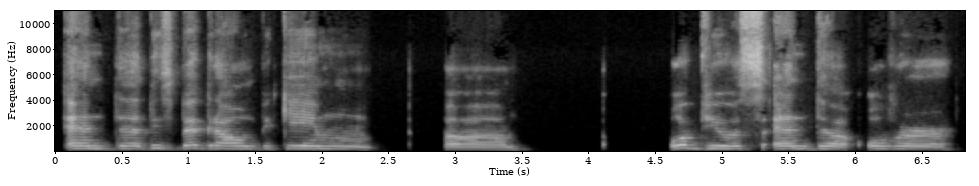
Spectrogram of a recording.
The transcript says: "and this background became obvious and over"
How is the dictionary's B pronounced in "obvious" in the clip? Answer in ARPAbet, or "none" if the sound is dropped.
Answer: B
